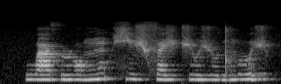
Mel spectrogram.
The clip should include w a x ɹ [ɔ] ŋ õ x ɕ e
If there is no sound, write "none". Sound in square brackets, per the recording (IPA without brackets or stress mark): ɔ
